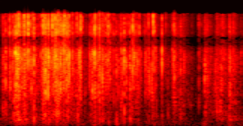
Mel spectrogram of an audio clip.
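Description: Continuous crinkling of the plastic wrapper of a package of Harry Potter every-flavour beans being handled, with dense crackly bursts that rise and fall in intensity for a couple of seconds, no voices present.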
